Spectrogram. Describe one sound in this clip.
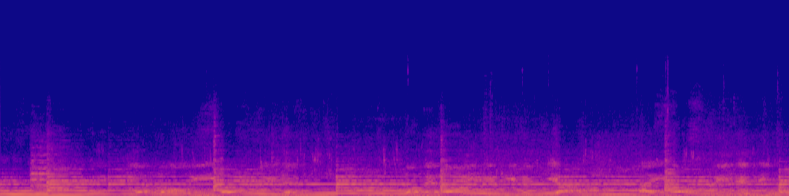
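A crowd of men and women sings slowly together outdoors.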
